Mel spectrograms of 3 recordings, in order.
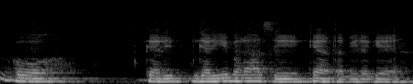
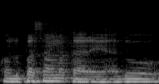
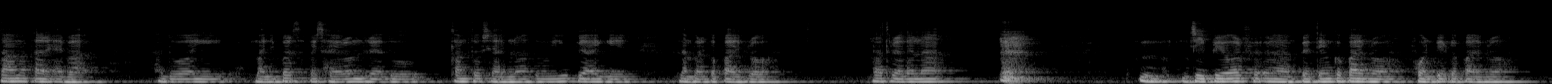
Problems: background sounds at intervals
